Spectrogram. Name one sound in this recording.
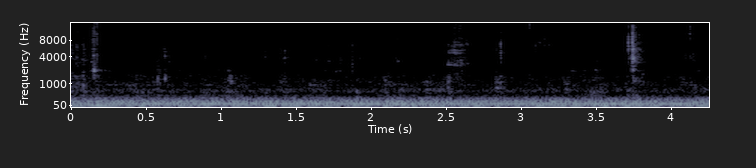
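Fingers pick at food on a plate with faint clicks.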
